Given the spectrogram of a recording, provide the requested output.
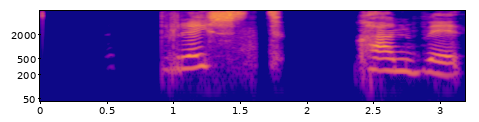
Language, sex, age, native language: Icelandic, female, 7, Icelandic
